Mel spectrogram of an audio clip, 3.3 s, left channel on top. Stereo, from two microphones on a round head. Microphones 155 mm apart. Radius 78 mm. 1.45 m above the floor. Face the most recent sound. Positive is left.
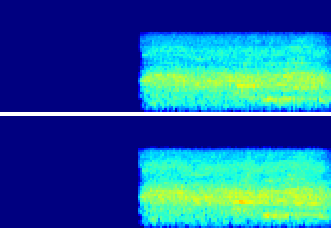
turn(degrees=-80)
